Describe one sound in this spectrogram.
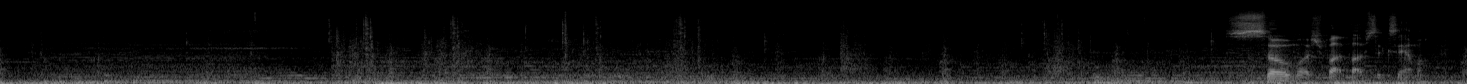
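Heavy metal footsteps clank on a hard floor.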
